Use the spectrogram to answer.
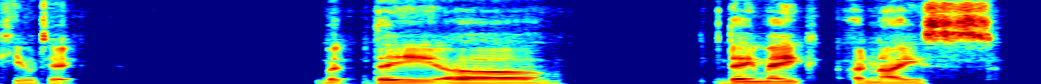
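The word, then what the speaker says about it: Qiotek: Q-I-O-T-E-K. I guess that's how you pronounce it, Kiotek.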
